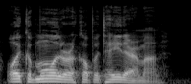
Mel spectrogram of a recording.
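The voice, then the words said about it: Put-on accent. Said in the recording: “a line that will help you just embody the accent again ... just makes me feel like I can get into the accent a little bit easier”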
